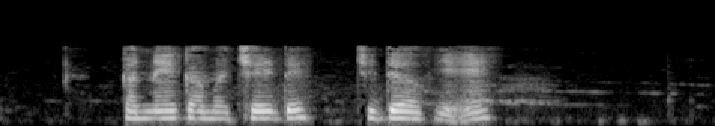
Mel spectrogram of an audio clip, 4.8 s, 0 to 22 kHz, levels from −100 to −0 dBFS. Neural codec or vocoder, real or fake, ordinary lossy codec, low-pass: none; real; AAC, 32 kbps; 5.4 kHz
